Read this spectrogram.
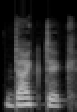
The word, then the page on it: deictic: American English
